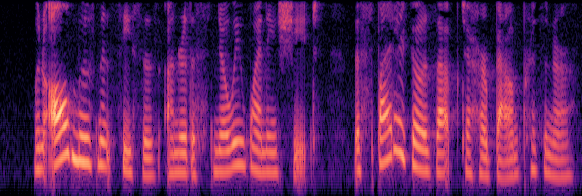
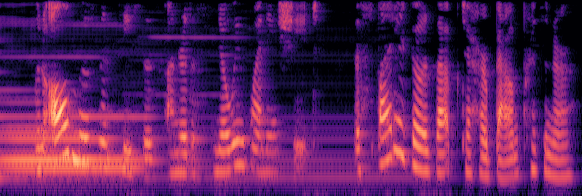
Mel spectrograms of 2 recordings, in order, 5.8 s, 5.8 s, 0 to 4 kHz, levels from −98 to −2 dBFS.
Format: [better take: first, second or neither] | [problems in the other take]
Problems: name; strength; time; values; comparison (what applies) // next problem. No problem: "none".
first | noise reduction (classical method log-MMSE)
